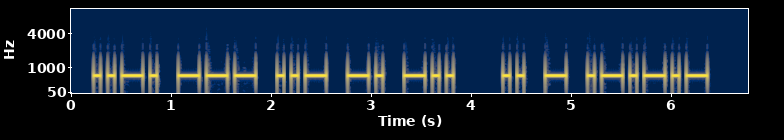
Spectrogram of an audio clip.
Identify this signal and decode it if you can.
Morse code, heard as a keyed tone, about 17 wpm, 700 Hz. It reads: FOUND IT.
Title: Sentences from Top 300 Words 17wpm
